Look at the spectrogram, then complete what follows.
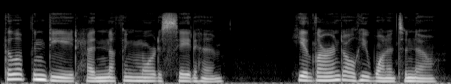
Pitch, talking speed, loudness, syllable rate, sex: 170 Hz, 225 wpm, -15 LUFS, 6.0 syllables/s, female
